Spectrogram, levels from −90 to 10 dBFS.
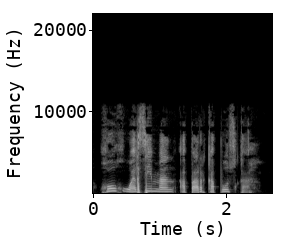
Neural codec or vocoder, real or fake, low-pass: codec, 24 kHz, 0.9 kbps, WavTokenizer, medium speech release version 2; fake; 10.8 kHz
